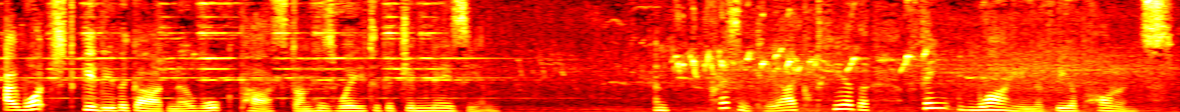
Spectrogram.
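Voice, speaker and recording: An actress playing an observant, self-deprecating woman who narrates a radio drama in a reflective, expressive way. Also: on the low side, normal speed, music in the background, natural voice. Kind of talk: first-person radio drama narration and dialogue.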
